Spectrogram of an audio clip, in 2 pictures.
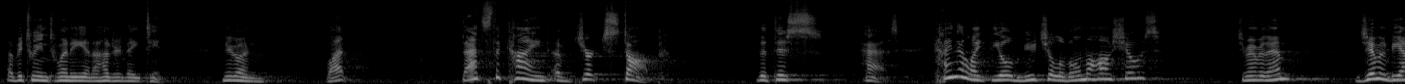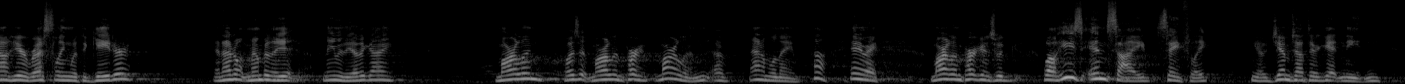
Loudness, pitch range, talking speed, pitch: -37 LUFS, 170-225 Hz, 160 wpm, 195 Hz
